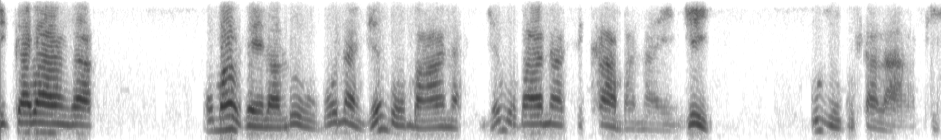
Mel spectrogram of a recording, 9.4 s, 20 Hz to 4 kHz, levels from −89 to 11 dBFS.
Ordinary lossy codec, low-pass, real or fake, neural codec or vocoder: Opus, 16 kbps; 3.6 kHz; real; none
